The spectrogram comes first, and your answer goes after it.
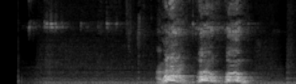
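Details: A pet dog barks to ask for a snack: three quick, sharp barks in a row after a soft whine, indoors, with a faint high background tone.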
